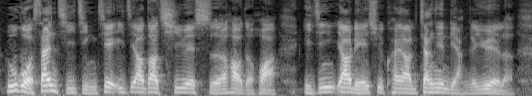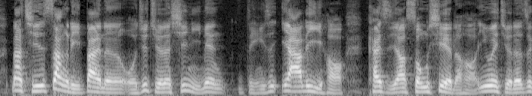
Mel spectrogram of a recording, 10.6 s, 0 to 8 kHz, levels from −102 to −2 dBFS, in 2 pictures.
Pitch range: 125-175 Hz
